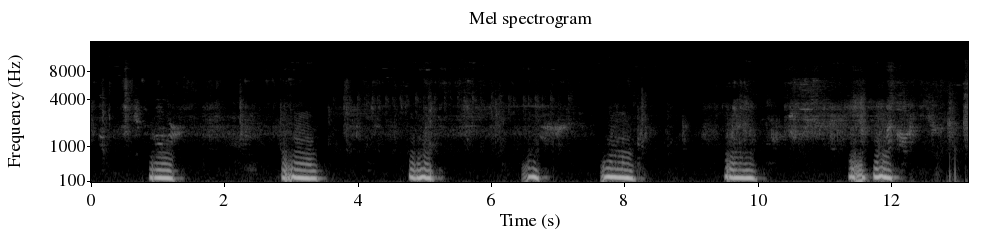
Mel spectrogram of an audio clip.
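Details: Snoring cat sounding almost human, a steady run of low, buzzy, tonal snores about every two seconds, some doubled, each short and rounded, separated by quiet breathing and faint rustle.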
